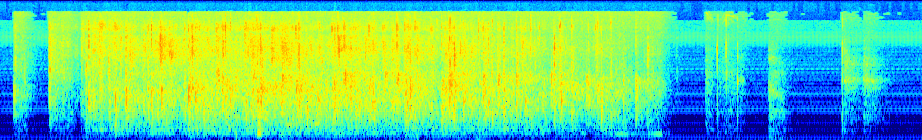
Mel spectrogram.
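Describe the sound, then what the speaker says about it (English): An audience at a university debate on Pacific ocean health claps warmly for about five seconds, a full and even round of applause that stops sharply and leaves a few scattered claps and low room hum. "please another round of applause."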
